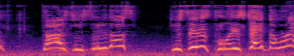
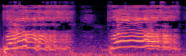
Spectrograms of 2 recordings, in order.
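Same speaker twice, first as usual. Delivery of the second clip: imitating a sheep in a sneering bleat. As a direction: bleat like a sheep to mock them. Mocking people as sheep.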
